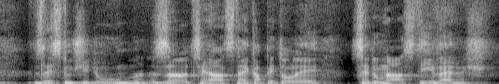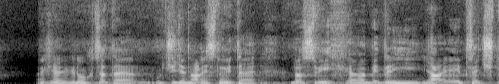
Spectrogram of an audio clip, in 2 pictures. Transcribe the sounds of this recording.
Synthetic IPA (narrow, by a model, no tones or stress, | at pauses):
zlɪst̪uʒɪduːmzt̪r̝̥ɪnaːt͡st̪ɛːkapɪt̪o̞lɪ | sɛdumnaːt͡st̪iːvɛɾʃ | t̪a̰ɡʒɛɡdo̞xt͡sɛt̪ɛṵɾt͡ʃɪcɛnalɪst̪ujt̪ɛdo̞sviːxbɪbliːjaːjɛjpr̝̥ɛt͡ʃt̪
